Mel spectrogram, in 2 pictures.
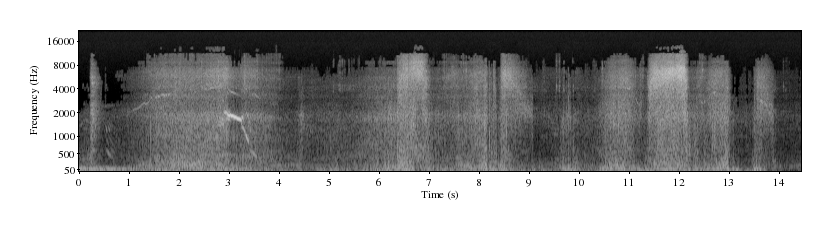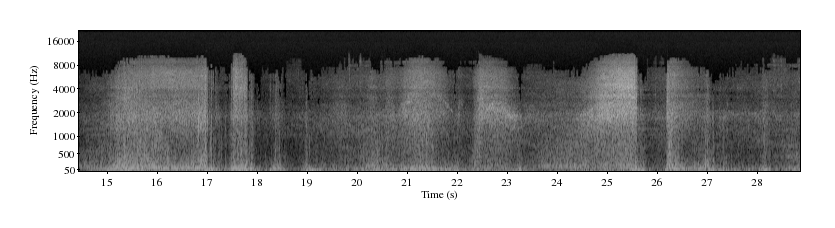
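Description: Wind roars and buffets past loudly, rising and falling in gusts.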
